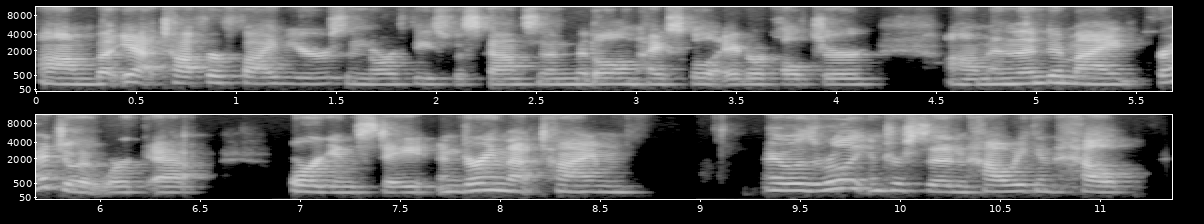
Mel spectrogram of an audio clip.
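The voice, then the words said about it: Midwestern American accent. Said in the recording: “you'll hear my Midwest accent come across loud and clear”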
